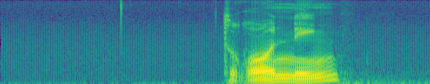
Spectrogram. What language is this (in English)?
Norwegian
